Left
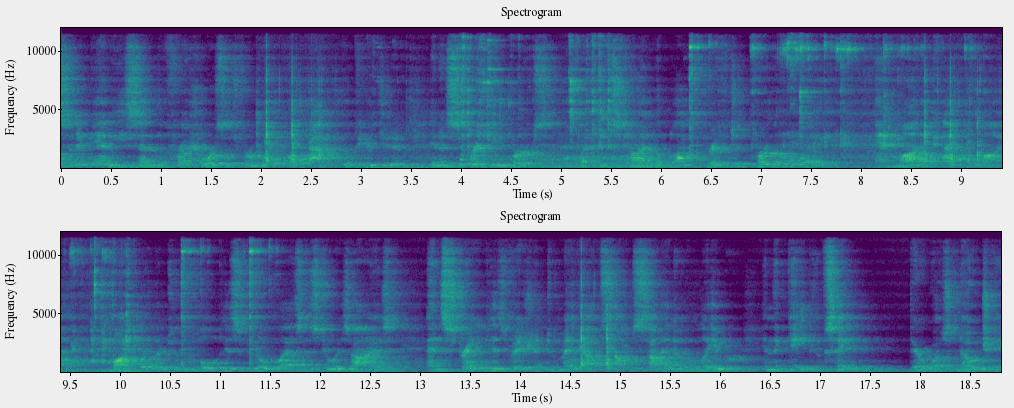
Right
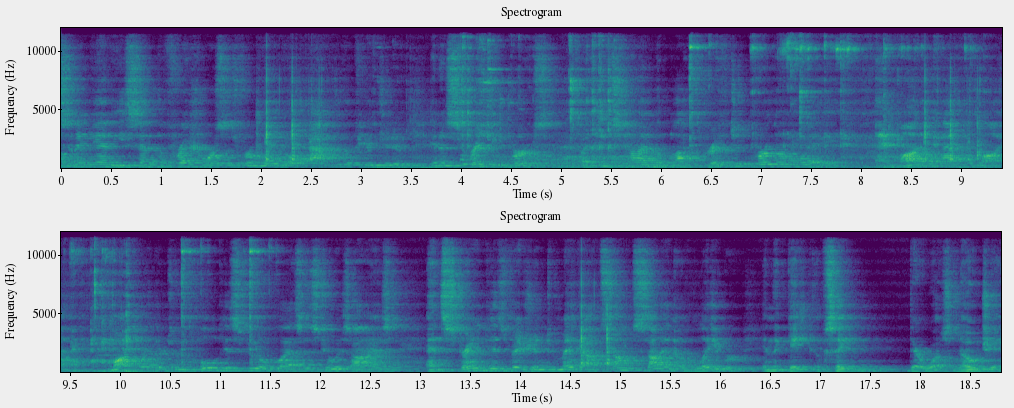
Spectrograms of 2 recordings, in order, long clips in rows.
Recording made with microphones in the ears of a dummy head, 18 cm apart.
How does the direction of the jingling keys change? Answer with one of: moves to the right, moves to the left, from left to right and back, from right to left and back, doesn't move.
from left to right and back.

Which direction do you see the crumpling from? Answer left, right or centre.
left.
